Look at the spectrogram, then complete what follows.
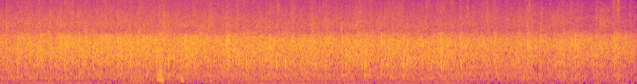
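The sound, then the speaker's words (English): Steady, dense audience applause at a church service fills the whole clip, a sustained wash of many hands clapping at a constant loudness with no pauses or voices breaking through. “Will you stand up, Dad, and just kind of everybody give him a round of applause for...”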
